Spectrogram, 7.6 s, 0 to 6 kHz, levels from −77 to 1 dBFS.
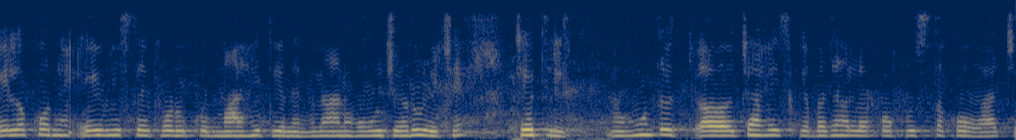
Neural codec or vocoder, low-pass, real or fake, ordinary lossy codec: codec, 24 kHz, 3 kbps, HILCodec; 5.4 kHz; fake; none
